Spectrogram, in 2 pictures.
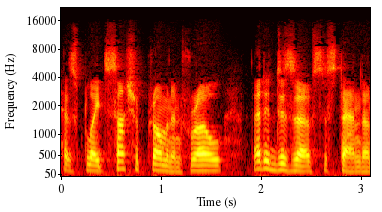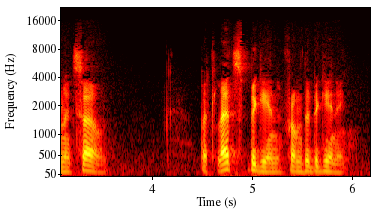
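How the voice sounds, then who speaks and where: With a Russian accent, a man talks at a fairly quick pace in a bright, sharp tone with lively intonation, on a very clean recording with a silent background. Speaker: university lecturer. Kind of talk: lecture.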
